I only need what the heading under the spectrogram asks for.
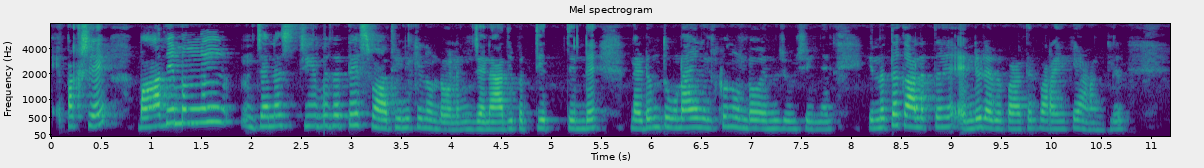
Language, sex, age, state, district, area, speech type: Malayalam, female, 18-30, Kerala, Kollam, rural, spontaneous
